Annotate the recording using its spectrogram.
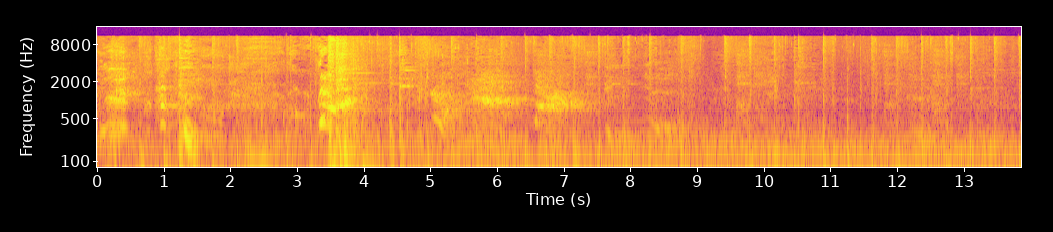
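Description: Footsteps crunch on a stone floor.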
